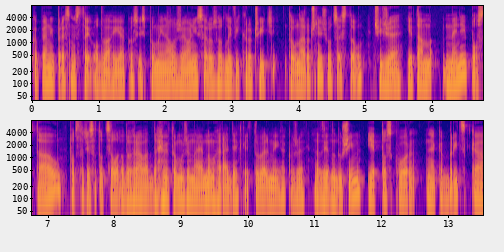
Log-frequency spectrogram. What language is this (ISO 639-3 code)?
slk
